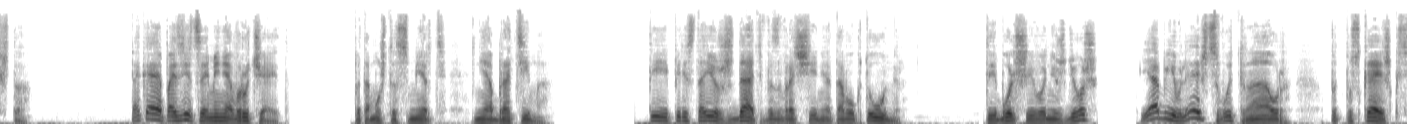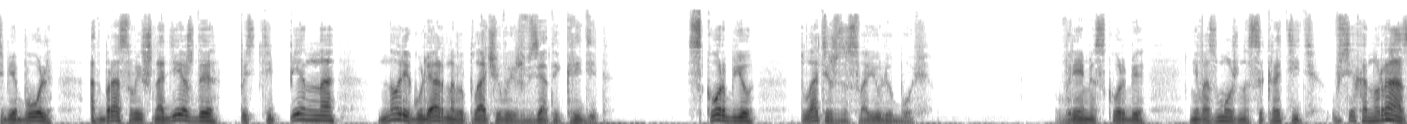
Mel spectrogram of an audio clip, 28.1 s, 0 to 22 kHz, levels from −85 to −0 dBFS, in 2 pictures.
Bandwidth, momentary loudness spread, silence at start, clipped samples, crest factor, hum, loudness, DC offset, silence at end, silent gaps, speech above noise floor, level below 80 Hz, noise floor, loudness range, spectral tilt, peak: 14.5 kHz; 15 LU; 0 s; under 0.1%; 22 dB; none; -28 LUFS; under 0.1%; 0 s; 2.90-3.51 s, 5.55-6.35 s, 9.80-9.84 s, 10.98-11.37 s; 37 dB; -48 dBFS; -65 dBFS; 5 LU; -6 dB/octave; -8 dBFS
